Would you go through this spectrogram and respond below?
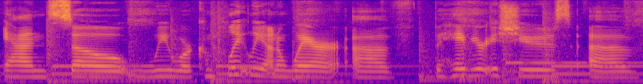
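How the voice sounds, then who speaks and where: A woman's voice: medium pitch, fairly even intonation, measured pace. Reflective woman over background music. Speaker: educational farm staff. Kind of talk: documentary interview.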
